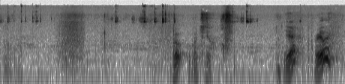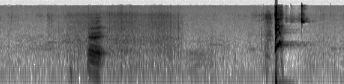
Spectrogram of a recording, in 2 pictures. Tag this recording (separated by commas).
canids, Animal, Speech, Domestic animals, Dog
